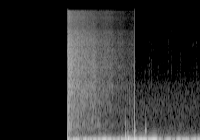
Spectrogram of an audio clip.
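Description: Leafy plants rustle as a boy falls back into them.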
